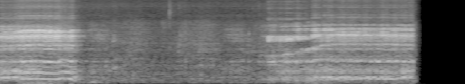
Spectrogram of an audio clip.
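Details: Snoring from a sleeping Vietnamese pig: a whistling, wheezy breath, a quiet pause of about two seconds, then a second sustained snore, starting with a high tone, that ends abruptly.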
